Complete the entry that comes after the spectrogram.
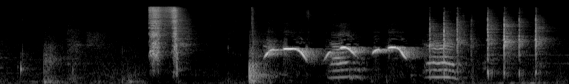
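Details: Tommy, a tame six-month-old pet cockatiel, whistles a learned tune in clear, slurred notes, with scratchy chatter around it; he can sing the Addams Family and Laurel & Hardy themes.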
